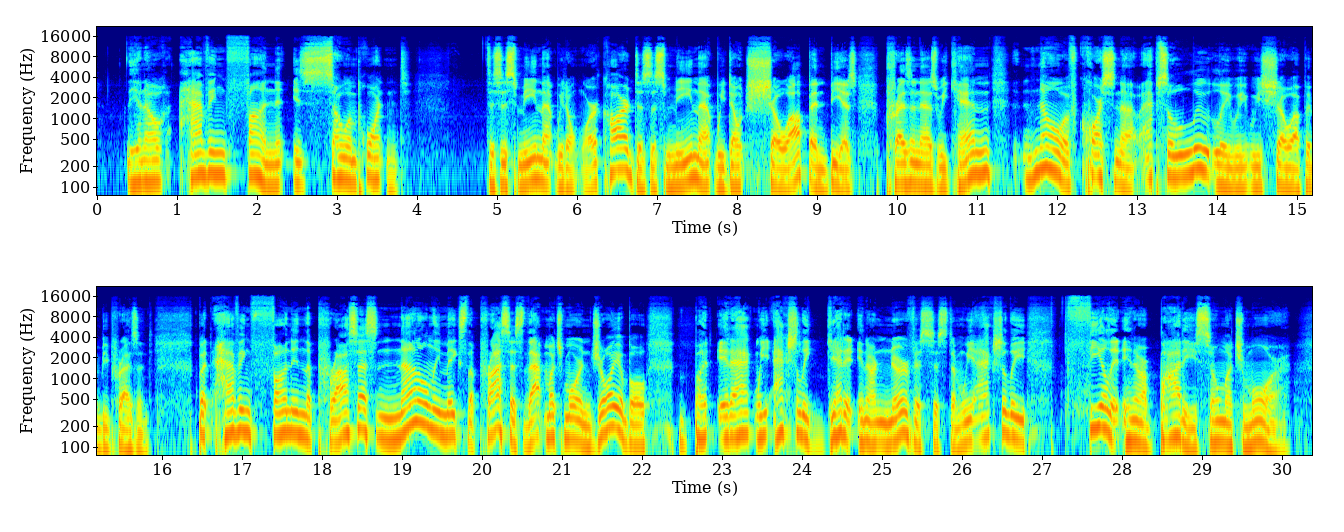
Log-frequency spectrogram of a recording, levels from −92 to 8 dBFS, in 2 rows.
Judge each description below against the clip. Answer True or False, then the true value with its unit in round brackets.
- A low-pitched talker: True (115 Hz)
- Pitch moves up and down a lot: True (7.6 semitones)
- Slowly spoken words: False (155 wpm)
